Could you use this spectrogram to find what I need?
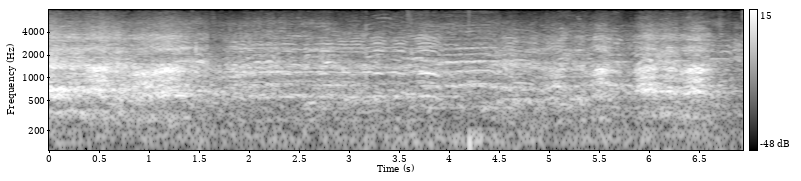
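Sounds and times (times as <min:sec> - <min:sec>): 
football stadium crowd at Wuppertaler SV's Stadion am Zoo singing: 0:00.0 - 0:06.9.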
